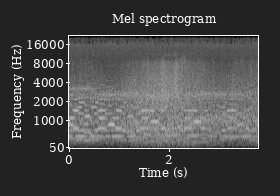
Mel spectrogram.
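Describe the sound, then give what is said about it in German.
Steady sea waves wash around a small boat out fishing far out on the open sea, a continuous rushing surf sound with a faint wind, fairly loud and unbroken throughout, with no voices. “Lass uns auf Fischfang gehen. Weit draußen auf dem Meer.”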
